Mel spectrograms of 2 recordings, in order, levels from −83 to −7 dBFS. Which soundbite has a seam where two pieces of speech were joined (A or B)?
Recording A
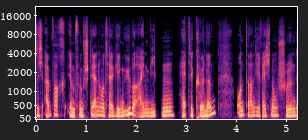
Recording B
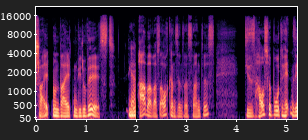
B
